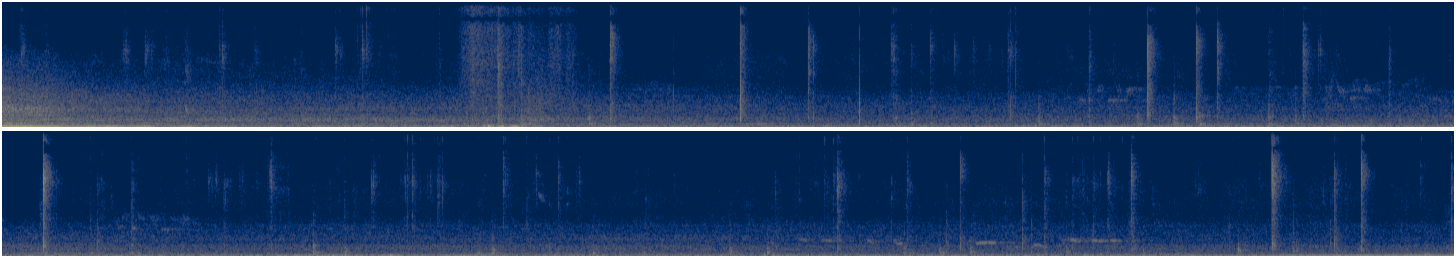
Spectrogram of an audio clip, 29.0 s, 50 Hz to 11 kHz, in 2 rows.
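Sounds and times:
beaks pecking and cracking seeds: 0.0s - 4.6s, 5.5s - 29.0s
steady low rumble: 0.0s - 8.9s, 25.8s - 29.0s.

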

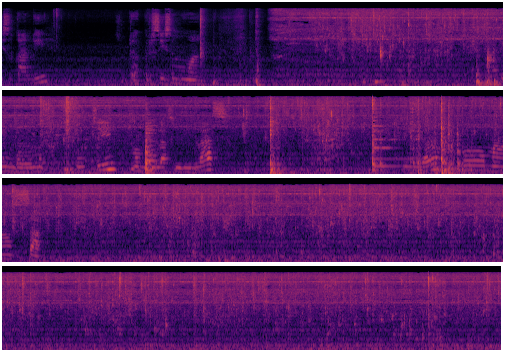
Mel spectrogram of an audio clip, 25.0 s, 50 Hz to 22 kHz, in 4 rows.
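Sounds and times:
tap water running into steel bowl: 3.9s - 25.0s.

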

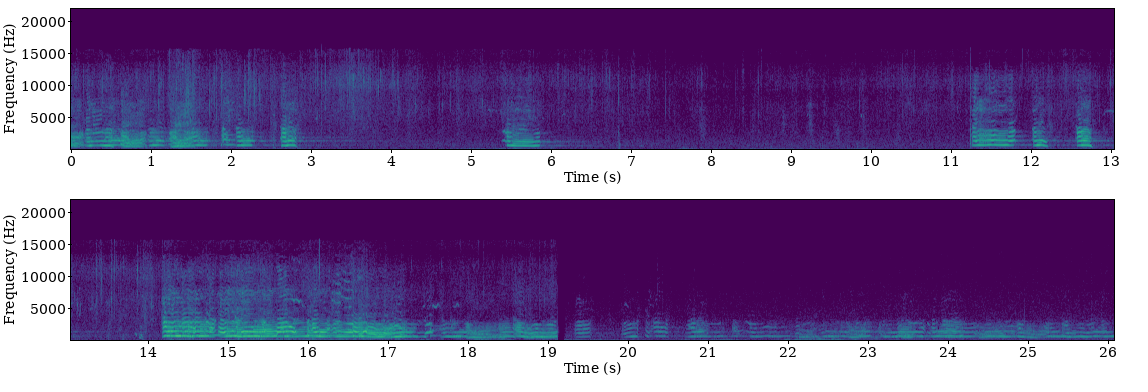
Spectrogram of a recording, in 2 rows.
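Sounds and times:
beagles baying: 0.0s - 3.6s, 5.3s - 6.3s, 11.2s - 26.0s.

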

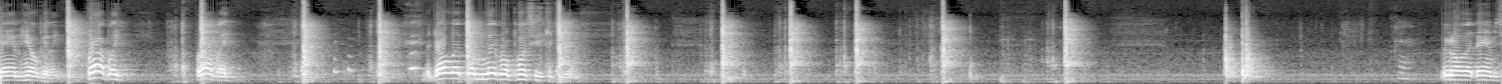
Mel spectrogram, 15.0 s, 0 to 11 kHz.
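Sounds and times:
knife chopping on cutting board: 0.4s - 1.0s, 2.8s - 4.0s, 4.6s - 4.9s, 5.5s - 11.0s.

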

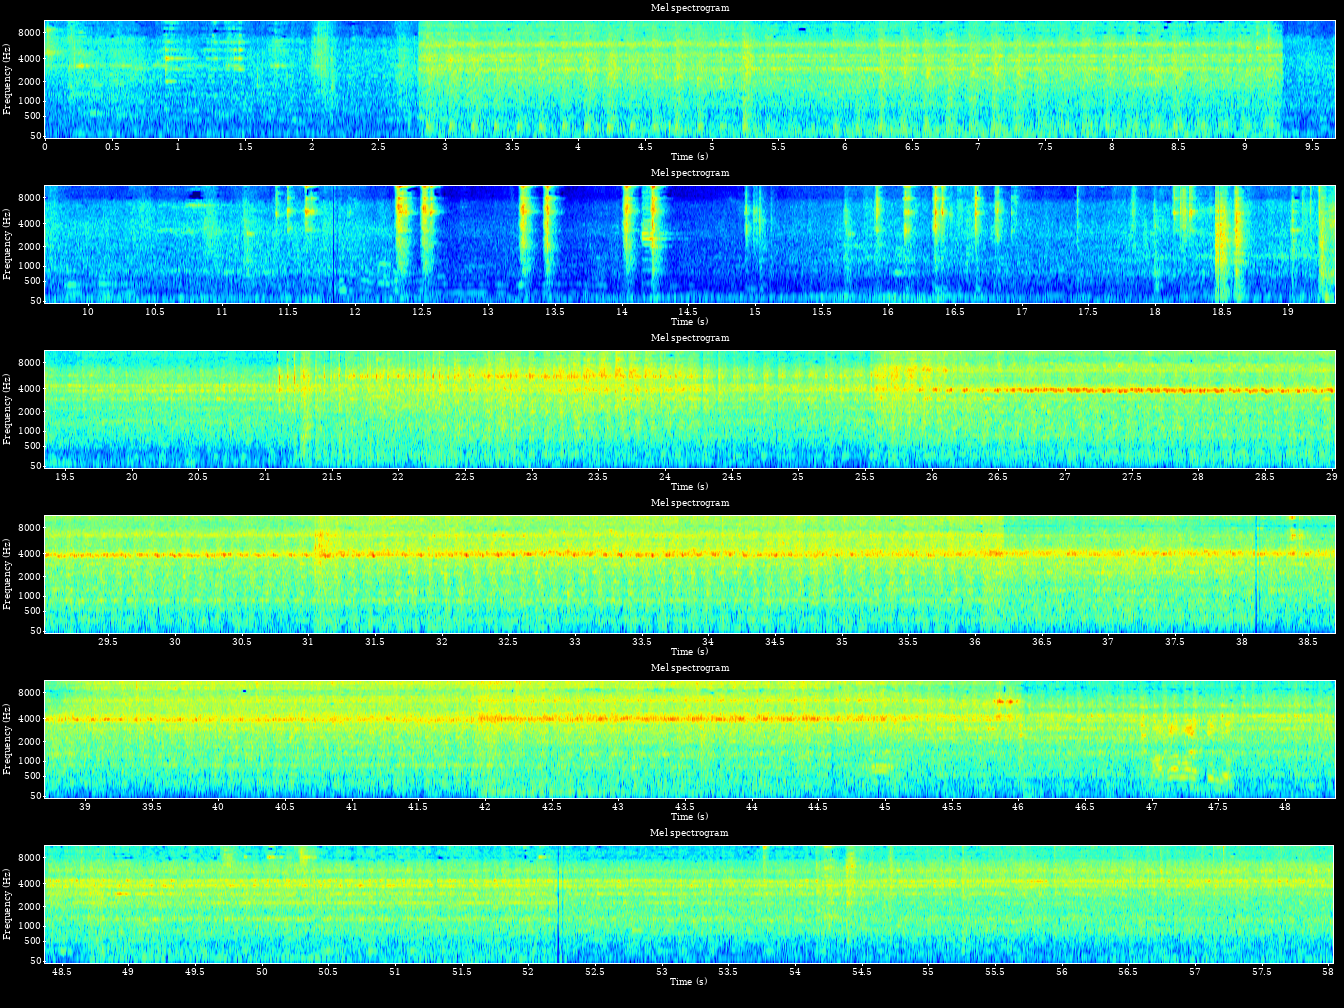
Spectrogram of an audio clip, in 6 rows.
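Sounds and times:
lathe running: 19.3s - 58.0s
high whine of cutting tool: 25.7s - 46.1s.

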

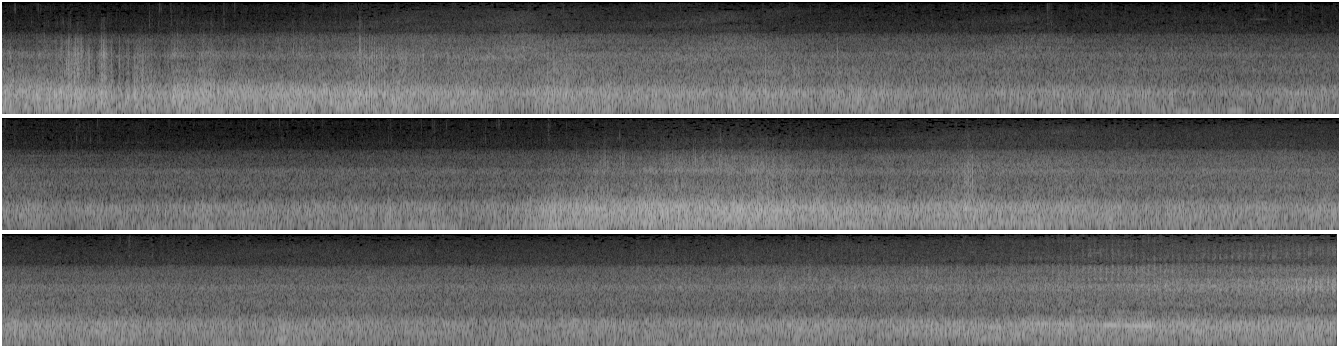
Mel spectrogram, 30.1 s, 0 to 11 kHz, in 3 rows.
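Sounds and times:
wind on microphone: 0.0s - 8.7s, 13.8s - 21.0s
street traffic: 0.0s - 30.0s.

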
